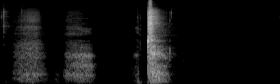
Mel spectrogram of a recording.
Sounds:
Sneeze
